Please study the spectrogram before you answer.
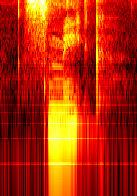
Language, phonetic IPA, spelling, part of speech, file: Czech, [ˈsmɪk], smyk, noun, Cs-smyk.ogg
- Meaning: skid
